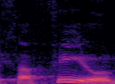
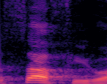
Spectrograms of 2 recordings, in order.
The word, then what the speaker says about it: zafiro: Fíjate bien que se lee zafiro, no vayas a pronunciar zafiro, a veces escucho que dices de esa manera. Si fuese zafiro tendría que llevar tilde en la A, sería una palabra esdrújula. Es una palabra grave, zafiro.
